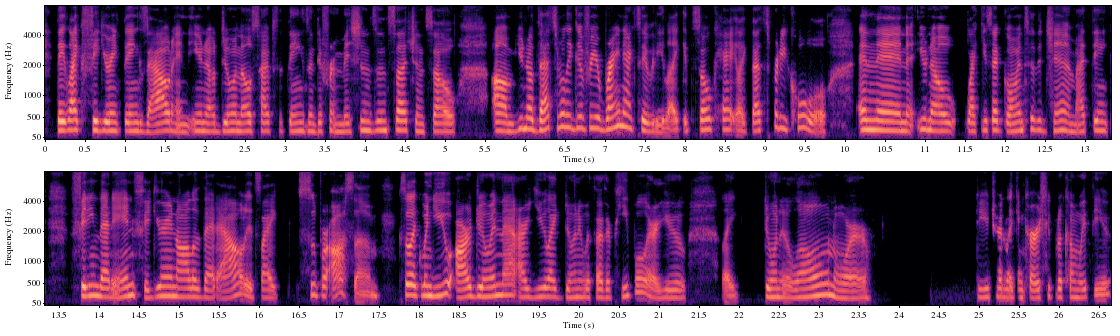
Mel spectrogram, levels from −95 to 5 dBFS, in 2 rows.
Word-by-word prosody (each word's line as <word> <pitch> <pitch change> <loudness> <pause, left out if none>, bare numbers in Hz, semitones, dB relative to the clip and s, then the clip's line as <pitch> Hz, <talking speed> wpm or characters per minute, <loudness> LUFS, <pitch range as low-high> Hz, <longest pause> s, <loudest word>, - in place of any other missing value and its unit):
they 205 0 +10
like 215 0 +4
figuring 200 -2 +4
things 190 -2 -1
out 180 +4 +3
and, 165 -1 -4
you 195 -1 -2
know, 180 -1 -2
doing 190 +2 0
those 190 +1 0
types 190 0 -4
things 190 0 -3
and 185 - -3
different 190 -1 -4
missions 195 +3 -2
and 205 0 0
such, 210 -1 +2
and 180 -2 -4
so, 180 - -1 0.4
um, 190 -2 +5
you 240 - -1
know, 240 -1 +5
that's 220 +5 +2
really 280 0 +1
good 255 0 -3
for 260 - -1
your 250 -1 +1
brain 245 +7 +5
activity. 215 -8 +1
Like, 215 0 -2
it's 210 - -9
okay, 225 0 +1
like, 185 - -4
that's 200 +1 0
pretty 255 -5 -2
cool. 270 - -2 0.4
And 220 0 +6
then, 200 -2 +3
you 230 0 0
know, 190 -2 +1
like 185 -2 -2
you 210 - -3
said, 210 0 +2
going 185 +2 0
to 230 +1 -3
the 215 - -4
gym. 195 0 -3
I 180 - -3
think 200 +1 -2 0.3
fitting 220 +1 +4
that 195 -2 +2
in, 215 +4 +1
figuring 210 +3 0
all 195 0 +2
of 190 -1 -2
that 180 - -3
out, - - 0
it's, - - -5
like, - - -4 0.2
super 225 -3 -4
awesome. 220 -3 -2 0.3
So 240 - +2
like, 225 -2 +5
when 220 -1 +4
you 225 +5 +1
are 180 +3 +7
doing 205 +2 +1
that, 235 0 -1
are 190 - 0
you, 190 +2 -3
like, 190 -4 -3
doing 185 0 -5
it - - -5
with 185 -1 -7
other 180 0 -1
people? 175 -5 -5
Are - - -1
you, 175 0 -5 0.5
like, - - -5 0.3
doing 190 -2 +1
it - - -4
alone? 210 +7 +1
Or 165 -1 -3 1.3
do 185 - -9
you 190 +1 -4
try 195 +1 -3
to, 185 - -7
like, 185 - -4
encourage 175 0 -1
people 190 -2 -4
to 185 - -15
come 185 -2 -5
with 180 +2 -6
you? 125 +2 -5
195 Hz, 210 wpm, -23 LUFS, 185-215 Hz, 1.3 s, they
